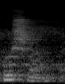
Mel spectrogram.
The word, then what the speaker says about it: Hooshmand: Is that pronounced right? Hooshmand.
